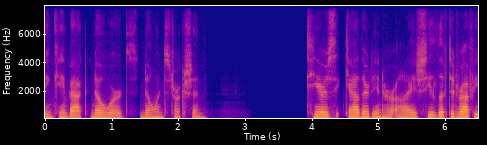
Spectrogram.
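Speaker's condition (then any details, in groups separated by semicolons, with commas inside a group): No condition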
